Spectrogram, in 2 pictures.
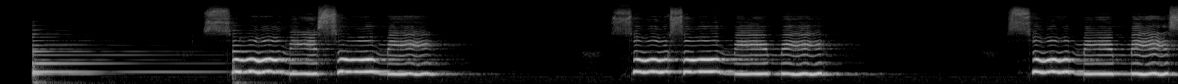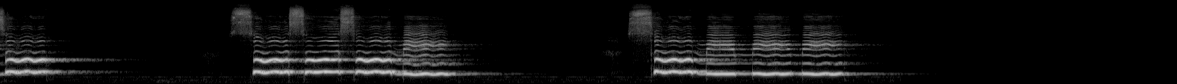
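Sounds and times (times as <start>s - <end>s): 
solfa singing in G: 0.4s - 5.0s, 6.1s - 8.9s, 10.1s - 13.0s, 14.1s - 16.8s, 18.1s - 20.7s.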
